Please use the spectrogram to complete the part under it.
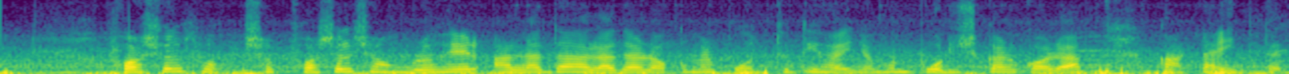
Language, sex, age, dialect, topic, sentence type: Bengali, female, 18-24, Northern/Varendri, agriculture, statement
